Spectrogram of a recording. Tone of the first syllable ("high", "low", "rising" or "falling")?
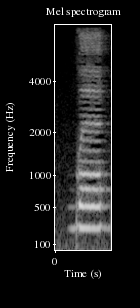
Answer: low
